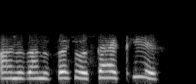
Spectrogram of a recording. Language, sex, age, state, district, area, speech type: Kashmiri, female, 30-45, Jammu and Kashmir, Baramulla, rural, conversation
